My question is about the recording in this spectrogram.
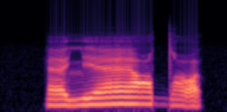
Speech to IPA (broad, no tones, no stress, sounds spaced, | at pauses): æ lʲ æː dˤ ʊ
